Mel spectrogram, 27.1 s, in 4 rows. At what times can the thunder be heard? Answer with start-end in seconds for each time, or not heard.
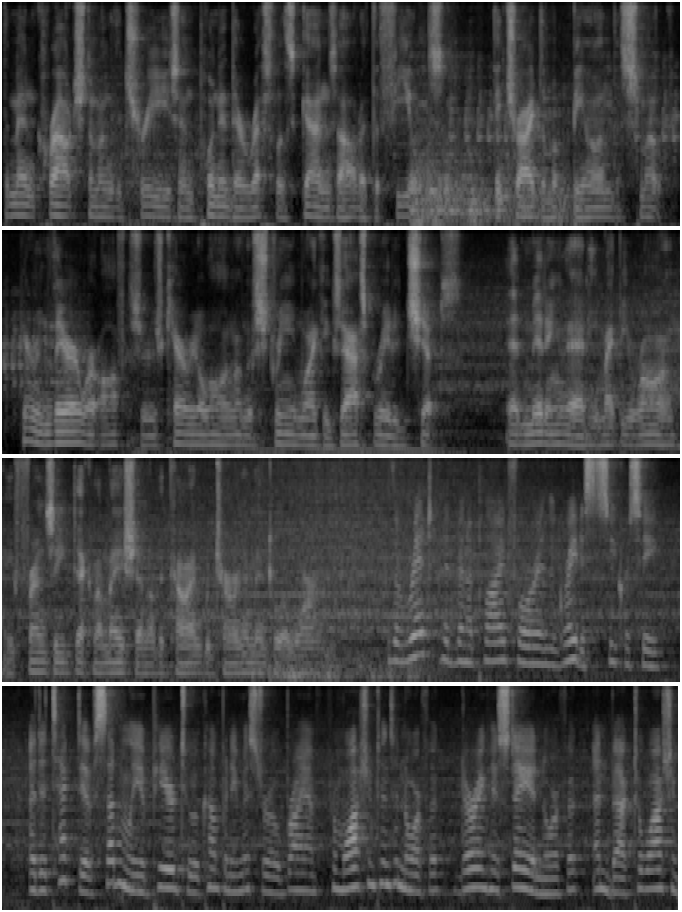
4.0-5.8, 16.2-17.6.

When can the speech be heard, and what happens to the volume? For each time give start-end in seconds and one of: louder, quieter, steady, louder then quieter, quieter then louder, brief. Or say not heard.
0.0-27.0 steady.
